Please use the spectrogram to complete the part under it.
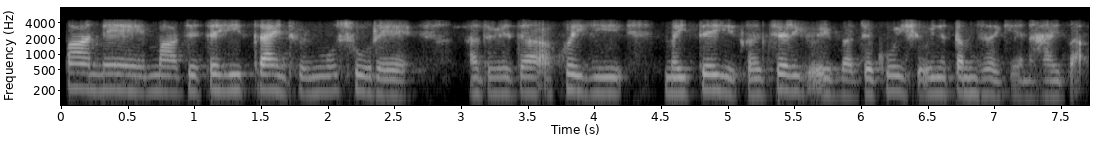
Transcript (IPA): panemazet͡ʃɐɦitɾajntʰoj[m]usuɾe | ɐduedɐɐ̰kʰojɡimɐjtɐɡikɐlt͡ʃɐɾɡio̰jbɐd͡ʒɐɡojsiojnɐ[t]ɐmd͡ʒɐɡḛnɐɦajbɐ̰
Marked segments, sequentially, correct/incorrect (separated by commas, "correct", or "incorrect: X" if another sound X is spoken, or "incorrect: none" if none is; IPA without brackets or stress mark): correct, correct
